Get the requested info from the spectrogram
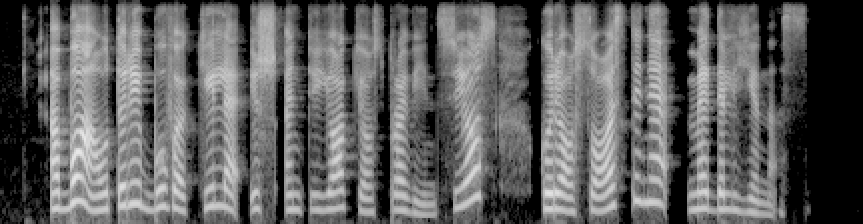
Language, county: Lithuanian, Vilnius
